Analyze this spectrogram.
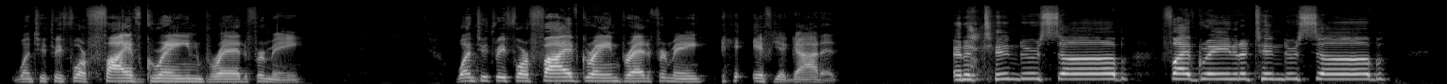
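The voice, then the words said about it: Imitates another person's voice. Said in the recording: “my impression of the man who I saw at the grocery store today”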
